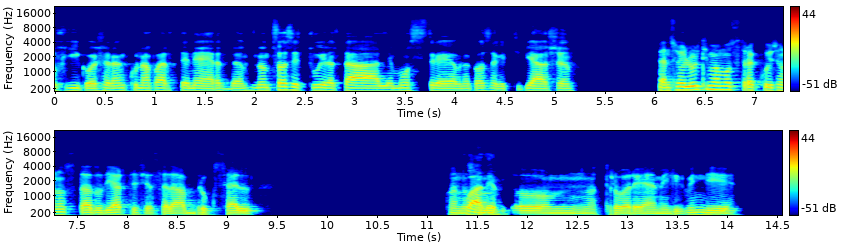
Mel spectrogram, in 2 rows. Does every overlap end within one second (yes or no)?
yes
